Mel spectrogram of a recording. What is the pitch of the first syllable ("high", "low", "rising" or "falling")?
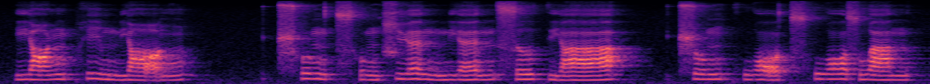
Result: rising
